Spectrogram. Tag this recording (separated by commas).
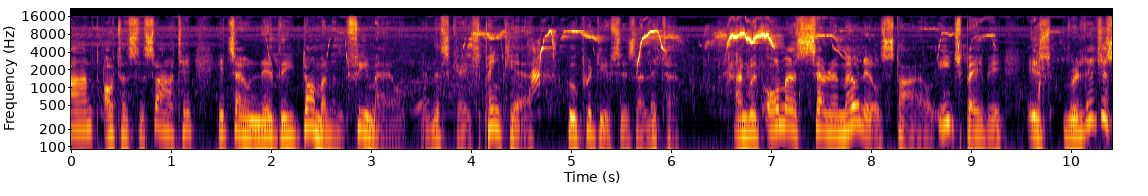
otter growling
